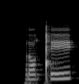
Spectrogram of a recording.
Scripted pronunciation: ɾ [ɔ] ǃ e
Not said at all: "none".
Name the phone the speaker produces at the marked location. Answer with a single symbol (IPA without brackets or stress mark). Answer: ɔ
